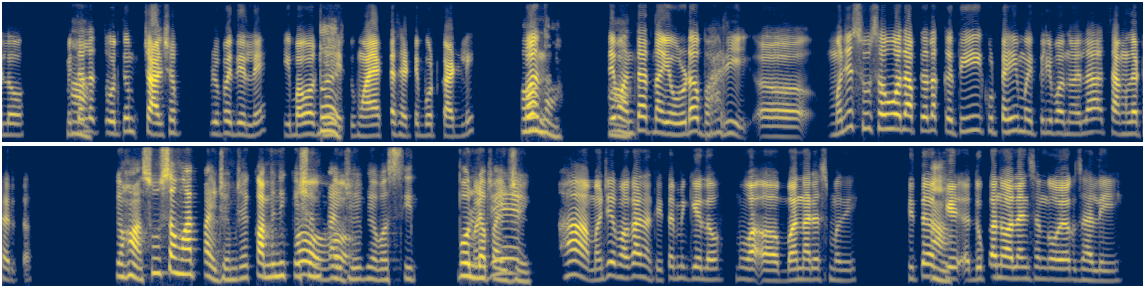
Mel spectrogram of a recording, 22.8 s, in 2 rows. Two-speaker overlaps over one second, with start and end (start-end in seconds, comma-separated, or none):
none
